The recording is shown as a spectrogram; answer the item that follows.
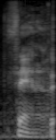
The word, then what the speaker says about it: Thanos: Thanos.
